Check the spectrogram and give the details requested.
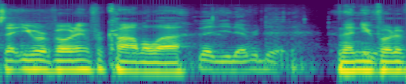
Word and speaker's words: Kamala: thank you to all the Democrat husbands out there who told your wives that you were voting for Kamala.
